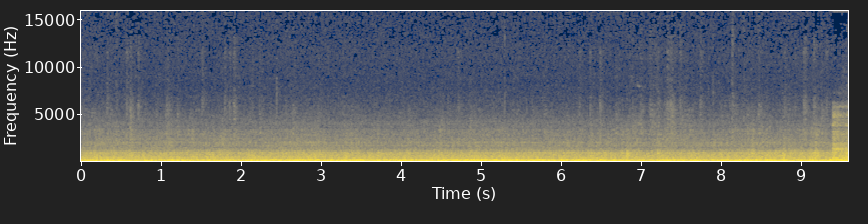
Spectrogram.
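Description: A train rumbles steadily along the rails as it approaches its terminal stop, Matsuyama, Japan, heard from inside a carriage: a dense low drone with faint rhythmic clatter that stays even and continuous throughout, with no voices.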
